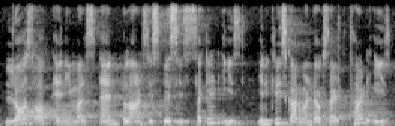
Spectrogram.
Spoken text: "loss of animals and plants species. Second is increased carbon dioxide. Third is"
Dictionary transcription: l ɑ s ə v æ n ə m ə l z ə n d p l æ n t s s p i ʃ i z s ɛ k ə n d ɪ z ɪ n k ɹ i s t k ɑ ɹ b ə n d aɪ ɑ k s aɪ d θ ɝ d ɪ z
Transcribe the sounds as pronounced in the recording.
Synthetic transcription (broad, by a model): l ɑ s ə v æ n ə m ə l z ə n d p l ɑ n t s s p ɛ s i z s ɛ k ə n d ɪ z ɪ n k ɹ i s k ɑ ɹ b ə n d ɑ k s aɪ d t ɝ d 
